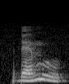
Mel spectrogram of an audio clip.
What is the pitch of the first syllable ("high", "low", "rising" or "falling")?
rising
